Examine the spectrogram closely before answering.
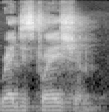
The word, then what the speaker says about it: registration: one we have a registration registration so the stress is on the third syllable B quadruplicate quadruplicate so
